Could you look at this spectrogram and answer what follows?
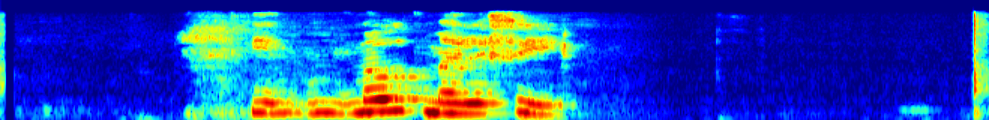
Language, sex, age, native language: Icelandic, female, 8, Icelandic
